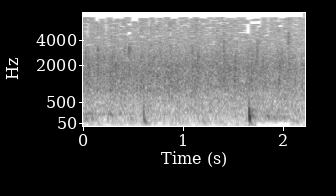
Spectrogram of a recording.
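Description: Audience applause at a gathering: a dense, steady wash of many hands clapping at an even, fairly loud level throughout, with no talking over it.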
